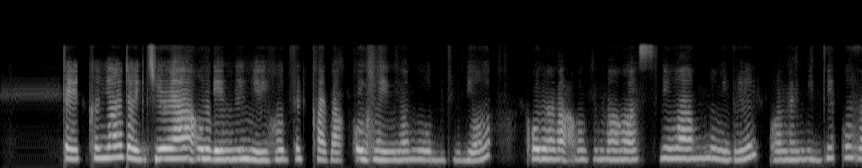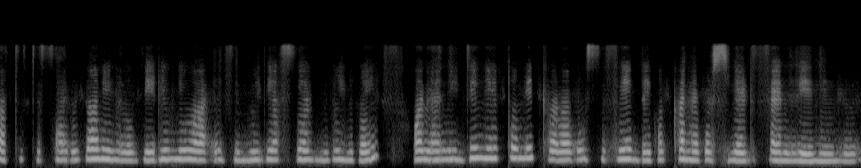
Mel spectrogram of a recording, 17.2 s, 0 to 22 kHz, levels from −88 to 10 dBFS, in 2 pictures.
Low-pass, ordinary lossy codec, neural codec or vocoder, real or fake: 7.2 kHz; none; codec, 16 kHz, 0.5 kbps, FreqCodec, smaller model; fake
